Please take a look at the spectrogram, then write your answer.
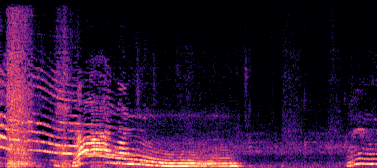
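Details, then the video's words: Alley cat fight with a sharp screech, then a long, sliding, descending yowl that settles into a steady low moan, a brief silence, and another yowl starting. "Deadly Cat Fights"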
